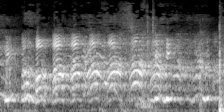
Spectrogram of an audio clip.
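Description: Girls laughing in a quick run of high-pitched "ha"s, about six a second.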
